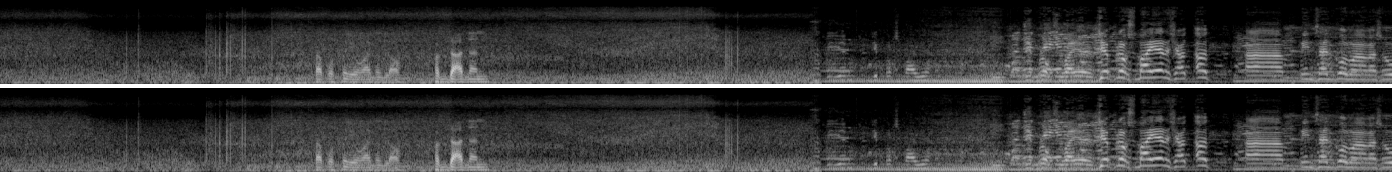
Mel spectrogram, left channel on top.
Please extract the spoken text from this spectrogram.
Tapos na yung ano lang, pagdaanan. Jeprox Bayer. Jeprox Bayer. Shout out. Pinsan ko mga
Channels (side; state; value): both; identical; correlation 1.00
